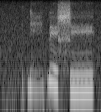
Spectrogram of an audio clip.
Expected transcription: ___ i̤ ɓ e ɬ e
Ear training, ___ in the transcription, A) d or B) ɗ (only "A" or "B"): B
